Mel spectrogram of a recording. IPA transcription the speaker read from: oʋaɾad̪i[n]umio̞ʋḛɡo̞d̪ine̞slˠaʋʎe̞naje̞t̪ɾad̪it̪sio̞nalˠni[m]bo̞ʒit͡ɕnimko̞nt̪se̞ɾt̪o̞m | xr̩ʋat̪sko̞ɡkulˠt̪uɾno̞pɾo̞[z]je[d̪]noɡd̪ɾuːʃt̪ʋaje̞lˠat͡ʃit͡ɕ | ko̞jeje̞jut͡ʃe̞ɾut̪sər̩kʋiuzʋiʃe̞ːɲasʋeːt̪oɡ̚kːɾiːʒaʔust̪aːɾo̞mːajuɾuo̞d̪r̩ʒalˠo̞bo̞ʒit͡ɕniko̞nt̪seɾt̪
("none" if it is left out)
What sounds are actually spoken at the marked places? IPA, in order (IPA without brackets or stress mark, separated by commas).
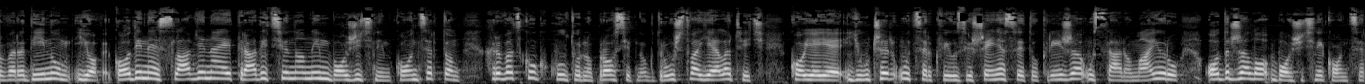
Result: n, m, s, t̪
